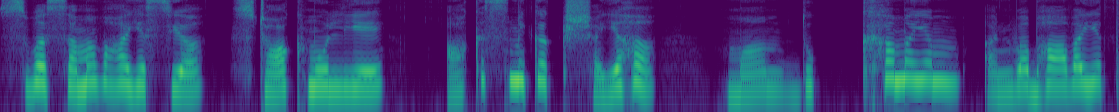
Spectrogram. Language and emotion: Sanskrit, sad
